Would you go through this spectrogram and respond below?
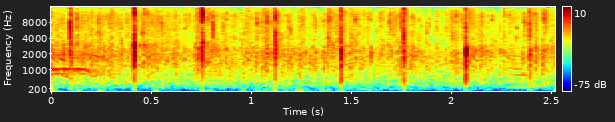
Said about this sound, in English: Round of applause.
